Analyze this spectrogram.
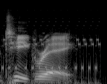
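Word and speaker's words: Tigre: he's terrifying and ferocious furio T gray yes that's apparently how it's actually pronounced so yeah anyway furio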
